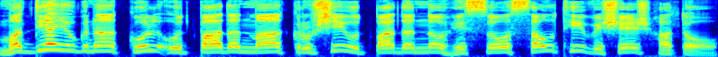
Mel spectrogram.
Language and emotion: Gujarati, neutral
